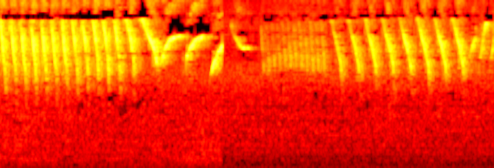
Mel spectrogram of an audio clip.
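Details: Canary master training song for teaching canaries, of a national champion style: fast rolls of rising high notes, a short run of swooping whistles, then more rapid trills.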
